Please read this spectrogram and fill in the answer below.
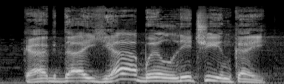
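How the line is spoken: Hoarse, coughing. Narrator (Russian): хрипло начал родитель, закашлялся

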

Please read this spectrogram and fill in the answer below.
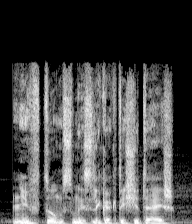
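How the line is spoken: Muttering under breath. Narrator (Russian): в полголоса пробормотал Гиберт

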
